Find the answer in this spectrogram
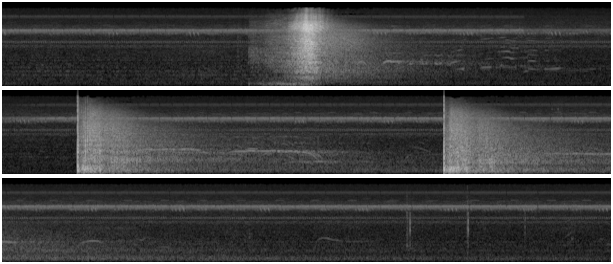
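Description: Firework rockets going off: a rush that swells to a peak about four seconds in, then two sudden sharp bangs about four and a half seconds apart, each echoing away over several seconds.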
